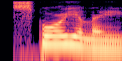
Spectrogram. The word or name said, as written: sporulate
